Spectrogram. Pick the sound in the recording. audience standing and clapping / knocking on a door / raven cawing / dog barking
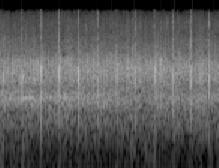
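audience standing and clapping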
